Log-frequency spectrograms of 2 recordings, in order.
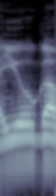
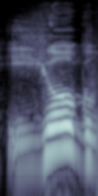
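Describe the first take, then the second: First: The word ends with an added final vowel. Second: The word ends on the g sound. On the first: The speaker calls it wrong. "अक्सर लोग योगा योगा बोलते हैं" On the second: The speaker calls it right. "योग बोलना जाता है"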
